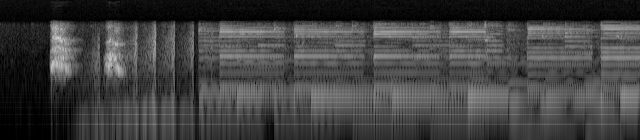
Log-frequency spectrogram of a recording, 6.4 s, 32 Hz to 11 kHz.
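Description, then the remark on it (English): A dog, Prescott, a 10-year-old pet, barks twice in quick succession, loud, then a steady melodic music track with sustained notes and a bass line takes over and plays on. “He's 10 years old, and I still refer to him as a puppy because he's my only child, my dog.”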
